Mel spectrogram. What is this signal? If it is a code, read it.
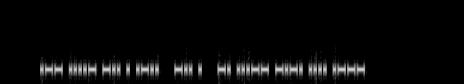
Morse code, heard as a keyed tone, about 51 wpm, 700 Hz. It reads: W4DEL DE N3CHJ
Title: USA Callsign DE Callsign - 5 Characters - 50wpm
